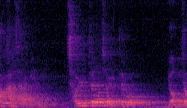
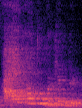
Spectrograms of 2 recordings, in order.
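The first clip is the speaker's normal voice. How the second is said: much higher, louder irritated outburst; angry yell; 9 semitones higher, 5 dB louder than usual. Retold or imitated. 초인종 누른 집사에게 짜증 내며 소리치는 여자, angry yell. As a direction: snap back in annoyed shout. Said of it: "그랬더니 소리 지르면서".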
